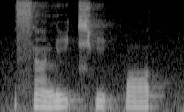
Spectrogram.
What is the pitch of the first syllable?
falling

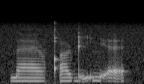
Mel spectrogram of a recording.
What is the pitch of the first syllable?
low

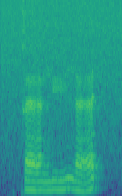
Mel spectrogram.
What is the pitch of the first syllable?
low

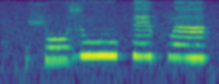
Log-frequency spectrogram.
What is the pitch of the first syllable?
low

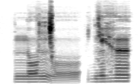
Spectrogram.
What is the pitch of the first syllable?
high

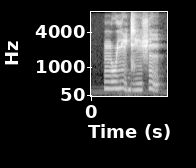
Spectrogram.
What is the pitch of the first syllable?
high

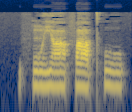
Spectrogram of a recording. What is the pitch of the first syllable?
low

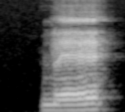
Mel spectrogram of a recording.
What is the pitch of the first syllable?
rising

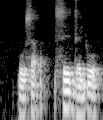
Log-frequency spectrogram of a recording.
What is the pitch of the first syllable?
low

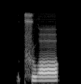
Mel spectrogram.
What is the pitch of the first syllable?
high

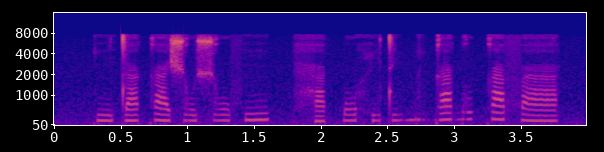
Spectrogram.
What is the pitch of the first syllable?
low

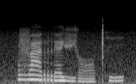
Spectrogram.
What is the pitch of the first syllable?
high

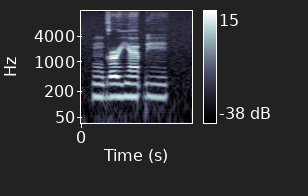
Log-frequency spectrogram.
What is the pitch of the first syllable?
high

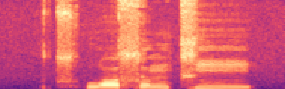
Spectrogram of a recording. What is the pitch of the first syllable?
rising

